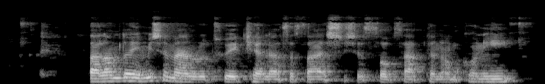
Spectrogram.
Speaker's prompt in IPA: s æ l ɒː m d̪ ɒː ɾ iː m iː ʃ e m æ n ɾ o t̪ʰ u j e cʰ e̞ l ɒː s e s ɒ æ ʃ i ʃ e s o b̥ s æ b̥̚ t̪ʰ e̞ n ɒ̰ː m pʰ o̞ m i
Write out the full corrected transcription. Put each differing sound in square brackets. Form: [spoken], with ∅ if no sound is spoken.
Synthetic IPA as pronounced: s æ l ɒː m d̪ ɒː ɾ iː m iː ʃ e m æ n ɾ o t̪ʰ u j e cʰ e̞ l ɒː s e s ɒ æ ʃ i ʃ e s o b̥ s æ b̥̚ t̪ʰ e̞ n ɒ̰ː m [kʰ] o̞ [n] i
